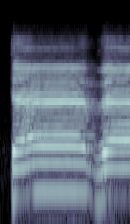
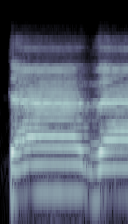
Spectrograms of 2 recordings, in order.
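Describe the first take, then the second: Both takes have the same delivery.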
